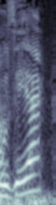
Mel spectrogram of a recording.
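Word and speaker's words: Hozier: Ist mir bis heute noch nicht, wie der ausgesprochen wird. Also du hast uns ja jetzt aufgeklärt. – Genau. – Hoosier. – Genau. – Oder nicht Hoosier oder sonst irgendwas.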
